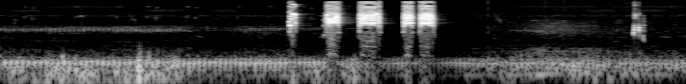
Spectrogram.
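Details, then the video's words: A black francolin gives one harsh, grating phrase: a sharp lead note, then three quick rasping notes, followed by a single short note, with a low continuous hum underneath. "kala tetar ki awaz"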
